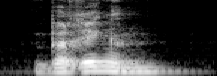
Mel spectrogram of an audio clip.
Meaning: 1. to ring 2. to ring: to fully surround with a dyke 3. to force
- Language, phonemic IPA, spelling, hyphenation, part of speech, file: Dutch, /bəˈrɪŋə(n)/, beringen, be‧rin‧gen, verb, Nl-beringen.ogg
